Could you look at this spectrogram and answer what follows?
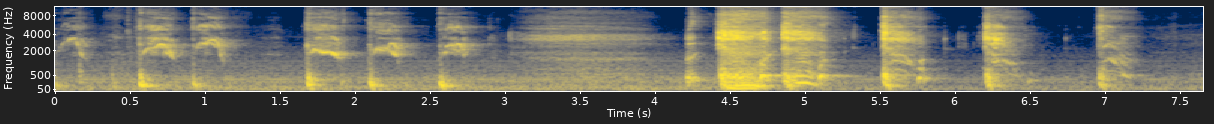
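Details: Person coughing heavily, barely able to take a breath without then coughing for five minutes: coughing fit.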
